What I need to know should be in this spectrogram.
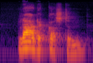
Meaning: plural of ladekast
- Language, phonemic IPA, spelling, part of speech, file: Dutch, /ˈladəˌkɑstə(n)/, ladekasten, noun, Nl-ladekasten.ogg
